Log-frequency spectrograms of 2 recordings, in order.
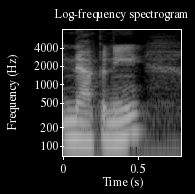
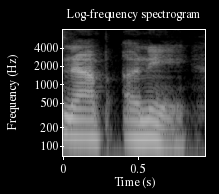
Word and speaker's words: Nappanee: we went to see I was calling it Nappanee but apparently it's nap Annie sounds like the same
